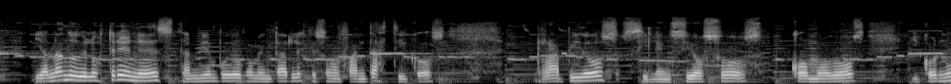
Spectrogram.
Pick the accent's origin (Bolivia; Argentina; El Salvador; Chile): Argentina; now in Netherlands; Cuando yo digo y me pregunta a alguien de dónde vengo, y yo digo que vengo de la Argentina, ¿cuál creen que es el comentario más rápido y más fácil que aparece acá, acá en Holanda?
